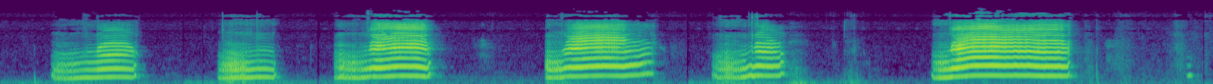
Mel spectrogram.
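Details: Kittens being fed raw fish meow loudly: six drawn-out, strongly harmonic cries, each about a second long and separated by short silences, some rising then falling in pitch.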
